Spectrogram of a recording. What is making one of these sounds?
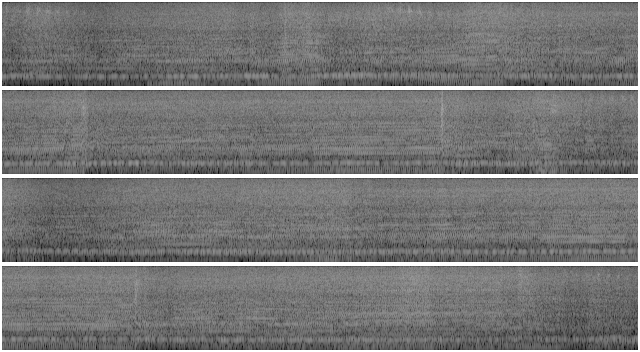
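A racing car engine screams at high revs, rising and dropping as the gears change.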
